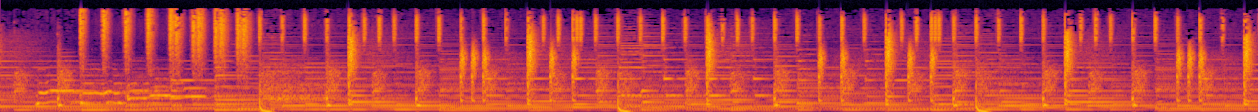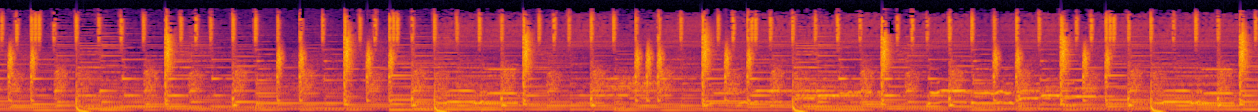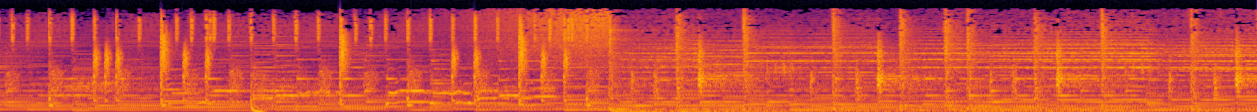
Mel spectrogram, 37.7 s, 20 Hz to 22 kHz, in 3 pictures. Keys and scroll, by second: 6.9 space, 14.6 space, 19.4 s, 31.7 m.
